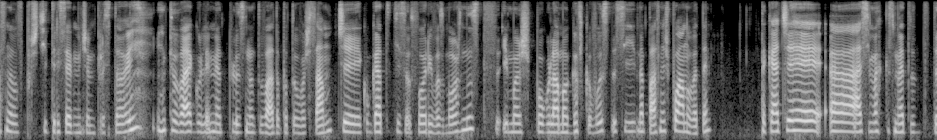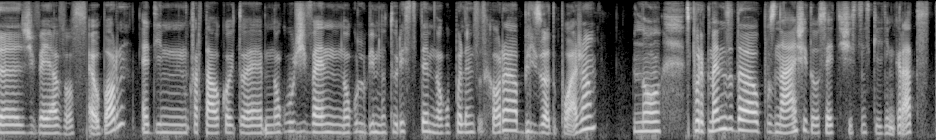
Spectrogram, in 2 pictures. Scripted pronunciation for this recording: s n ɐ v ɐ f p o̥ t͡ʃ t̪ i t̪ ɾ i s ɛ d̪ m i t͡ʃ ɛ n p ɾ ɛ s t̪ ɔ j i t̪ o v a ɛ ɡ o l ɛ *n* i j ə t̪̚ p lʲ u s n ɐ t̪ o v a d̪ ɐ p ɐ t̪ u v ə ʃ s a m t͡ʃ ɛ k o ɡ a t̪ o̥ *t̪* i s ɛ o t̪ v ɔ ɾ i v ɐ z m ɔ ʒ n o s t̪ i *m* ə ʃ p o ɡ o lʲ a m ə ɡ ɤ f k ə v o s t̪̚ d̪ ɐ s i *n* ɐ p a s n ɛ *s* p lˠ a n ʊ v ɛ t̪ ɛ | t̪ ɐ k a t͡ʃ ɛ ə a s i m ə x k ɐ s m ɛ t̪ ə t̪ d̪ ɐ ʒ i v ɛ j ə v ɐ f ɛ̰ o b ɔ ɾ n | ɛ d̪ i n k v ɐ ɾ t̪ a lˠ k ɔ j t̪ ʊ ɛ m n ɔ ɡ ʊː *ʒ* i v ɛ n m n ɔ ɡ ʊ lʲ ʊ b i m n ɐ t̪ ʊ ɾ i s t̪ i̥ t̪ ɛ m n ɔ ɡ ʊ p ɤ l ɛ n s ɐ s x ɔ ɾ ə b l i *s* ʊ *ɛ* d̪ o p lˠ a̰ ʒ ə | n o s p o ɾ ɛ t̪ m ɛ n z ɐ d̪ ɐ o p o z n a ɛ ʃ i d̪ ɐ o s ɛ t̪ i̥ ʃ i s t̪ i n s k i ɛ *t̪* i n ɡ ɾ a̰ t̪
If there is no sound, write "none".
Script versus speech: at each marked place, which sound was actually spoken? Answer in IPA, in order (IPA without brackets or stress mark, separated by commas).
m, t̪, m, n, ʃ, ʒ, z, ɛ, d̪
